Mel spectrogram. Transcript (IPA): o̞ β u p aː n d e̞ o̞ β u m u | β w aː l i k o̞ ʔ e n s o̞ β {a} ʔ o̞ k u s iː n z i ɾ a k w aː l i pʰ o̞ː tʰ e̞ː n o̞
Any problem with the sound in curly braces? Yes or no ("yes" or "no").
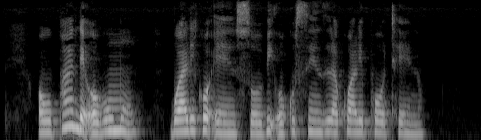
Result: yes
